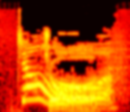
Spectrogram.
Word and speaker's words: Joel: 영국 런던에 살고 있는 Joel. 조엘이라고 발음하고 뭐 우리말로는 조엘 정도가 되겠죠.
